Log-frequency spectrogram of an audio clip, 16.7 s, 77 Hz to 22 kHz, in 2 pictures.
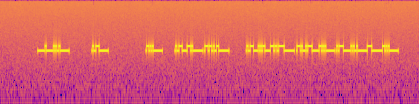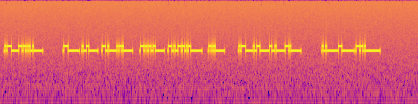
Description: TTY/TDD text telephone tones (45.45 baud Baudot), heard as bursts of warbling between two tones, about 400 Hz shift, 1600 Hz centre. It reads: FARAH WAS THEREFORE FOUND IN BREACH. …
